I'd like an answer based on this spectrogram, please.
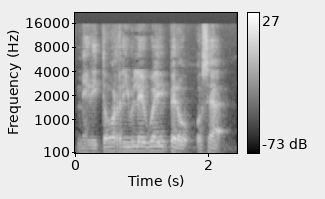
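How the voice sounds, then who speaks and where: A young Mexican man telling school stories in a loose, slangy, animated way. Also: medium pitch, normal speed. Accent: Mexican Spanish. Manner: storytelling, slangy and animated, acts out quotes. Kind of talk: casual chat.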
